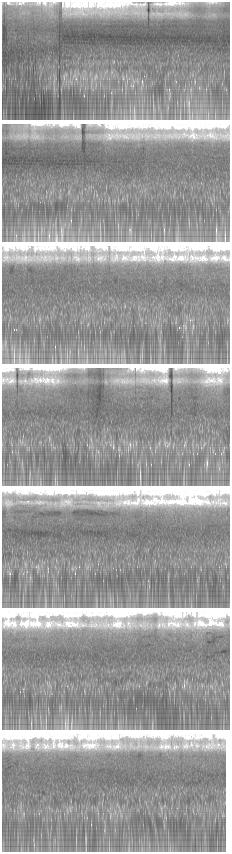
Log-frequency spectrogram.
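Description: Steady low rumble of wind buffeting an action camera's microphone out on open water, with a few faint clicks near the middle.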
